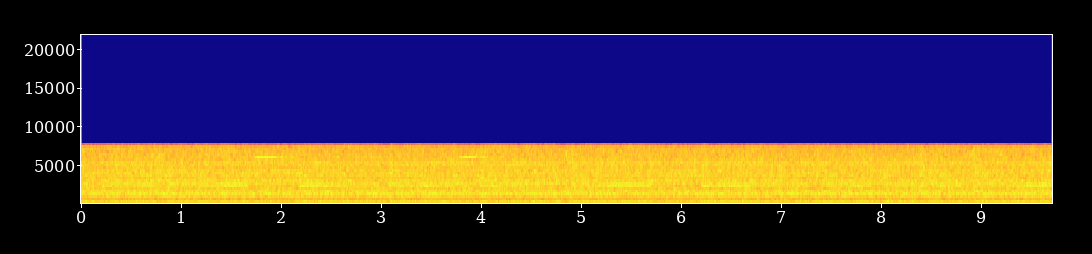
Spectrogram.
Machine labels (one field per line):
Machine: slide rail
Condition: normal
